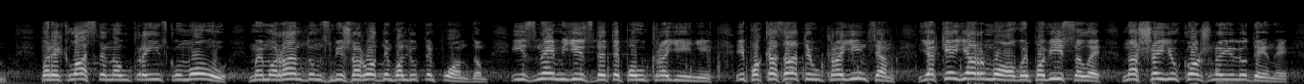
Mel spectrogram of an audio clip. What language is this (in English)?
Ukrainian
